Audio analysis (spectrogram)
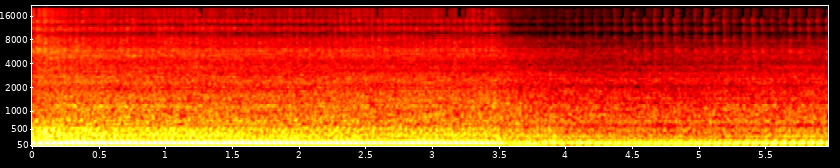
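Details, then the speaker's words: Cub Cadet ZT1 zero-turn mower, first start on choke after replacing the throttle cable and lever: the engine runs steady but never climbs to full governed speed and drops lower. The throttle cable needs readjusting. "Well, it does work. However, it's not throttling up as high as it needs to."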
